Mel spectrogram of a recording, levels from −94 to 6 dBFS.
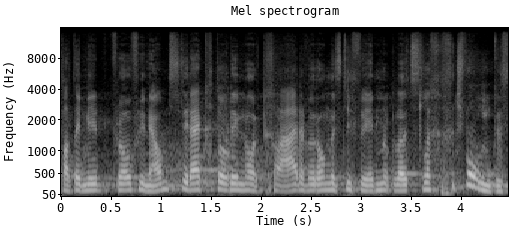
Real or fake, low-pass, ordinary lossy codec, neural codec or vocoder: fake; 14.4 kHz; none; codec, 32 kHz, 1.9 kbps, SNAC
